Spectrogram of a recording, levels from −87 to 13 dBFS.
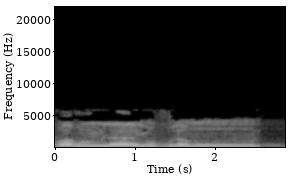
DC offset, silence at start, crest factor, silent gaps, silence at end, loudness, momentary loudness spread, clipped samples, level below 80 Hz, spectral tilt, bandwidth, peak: under 0.1%; 0 s; 14 dB; none; 0.05 s; -21 LUFS; 8 LU; under 0.1%; -64 dBFS; -7.5 dB/octave; 6.2 kHz; -6 dBFS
